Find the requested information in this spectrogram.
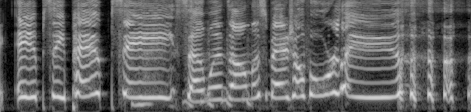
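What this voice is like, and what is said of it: Exaggerated southern accent imitating Hannah Brown. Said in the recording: “I'm really exaggerating her voice. She does have like a southern accent, but it's not that insane.”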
